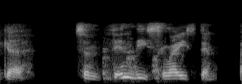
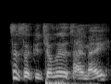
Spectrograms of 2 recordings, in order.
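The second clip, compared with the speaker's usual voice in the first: put-on higher, fast jolly Irish accent; 3 semitones higher, much faster than usual. Voicing Irish game character.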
